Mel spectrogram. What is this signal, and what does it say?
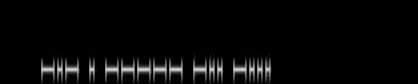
Morse code, heard as a keyed tone, about 30 wpm, 700 Hz. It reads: KE0DB
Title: USA Call Signs - 5 Characters - Repeated 3x - 30wpm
